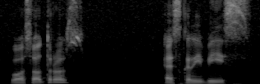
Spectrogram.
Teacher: make sure you're hitting that accent under the last syllable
